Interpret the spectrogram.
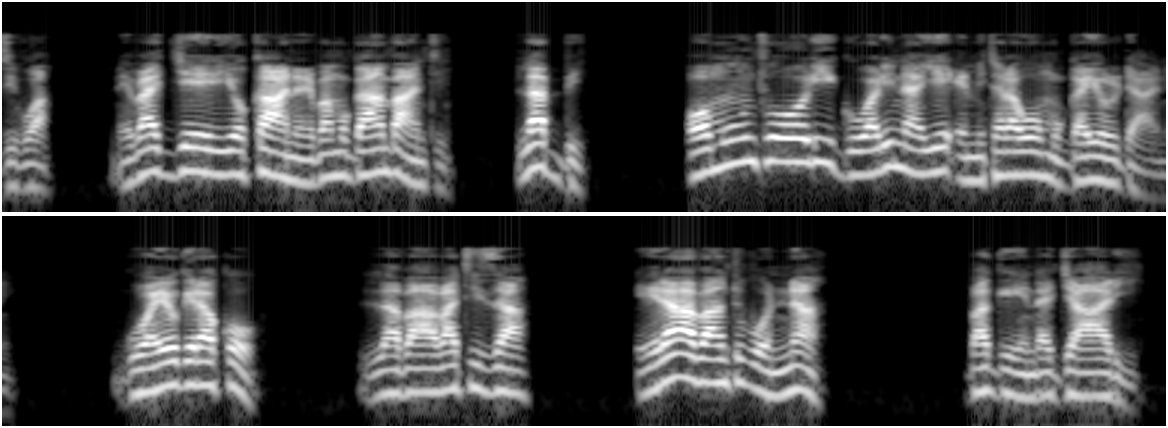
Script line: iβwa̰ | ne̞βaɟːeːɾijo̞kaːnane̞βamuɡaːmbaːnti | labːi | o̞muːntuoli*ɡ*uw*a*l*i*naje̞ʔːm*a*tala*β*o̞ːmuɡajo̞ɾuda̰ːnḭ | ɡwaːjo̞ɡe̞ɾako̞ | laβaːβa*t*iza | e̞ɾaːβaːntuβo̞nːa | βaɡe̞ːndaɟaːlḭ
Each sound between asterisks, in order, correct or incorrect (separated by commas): correct, correct, correct, incorrect, incorrect, correct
